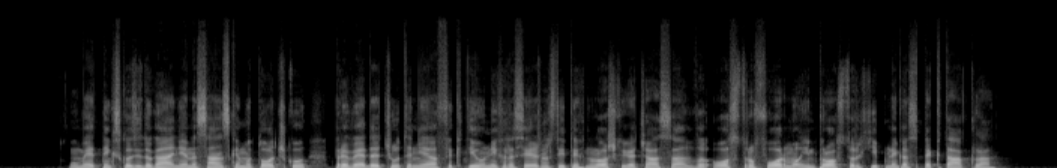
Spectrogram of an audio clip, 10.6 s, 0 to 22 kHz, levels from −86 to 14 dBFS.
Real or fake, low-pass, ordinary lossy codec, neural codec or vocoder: fake; 19.8 kHz; none; codec, 44.1 kHz, 7.8 kbps, DAC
